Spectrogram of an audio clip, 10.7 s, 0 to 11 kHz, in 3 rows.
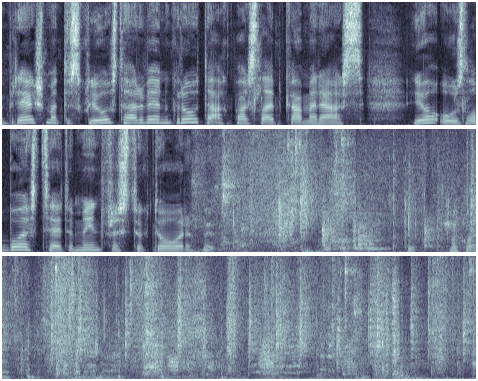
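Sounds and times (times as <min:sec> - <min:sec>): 
speech: 0:00.0 - 0:08.6
busy clattering and shuffling movement at a prison: 0:05.0 - 0:10.6
Dutch shepherd detection dog whimpering and barking: 0:07.6 - 0:10.2.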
